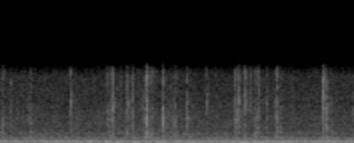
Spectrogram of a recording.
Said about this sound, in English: I like the clickety-clack of the keyboard appearing on the show.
